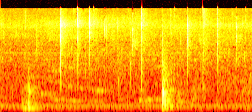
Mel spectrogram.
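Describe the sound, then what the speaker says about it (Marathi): Chana dal and urad dal with cumin and mustard seeds frying in oil, a faint steady sizzle broken by small crackling pops and a couple of stirring clinks, with no voice. "तर आपल्याला हे चांगलं फ्राय करून घ्यायचं आहे आधी"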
